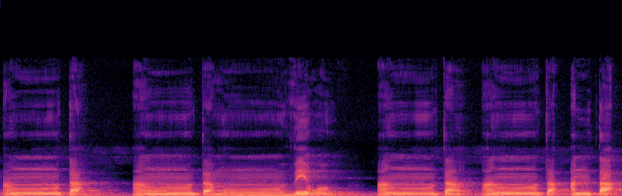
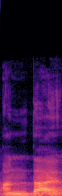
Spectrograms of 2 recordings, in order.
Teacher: تو نون ساکن کے بعد اگر حروف اخفا آئیں تو اس کے نون کو غائب کر دیں گے، نون کو ظاہر نہیں ہونے دیں گے اور ناک میں آواز لے جاتے ہوئے اس کو ادا کریں گے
